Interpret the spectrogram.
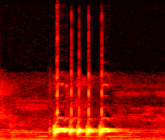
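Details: Single rival-calling zebra dove phrase, five quick stuttered notes rolled together at one pitch, clear over a quiet background.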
